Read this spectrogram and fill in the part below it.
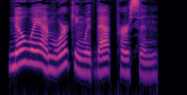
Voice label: english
